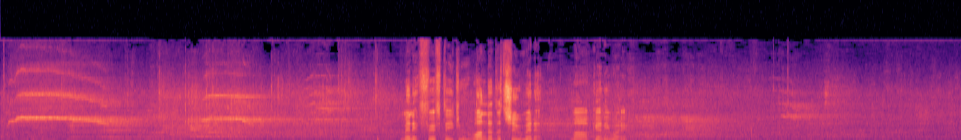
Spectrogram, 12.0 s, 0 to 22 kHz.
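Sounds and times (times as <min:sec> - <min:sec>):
shrill whistles: 0:00.0 - 0:01.4, 0:02.5 - 0:03.4.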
